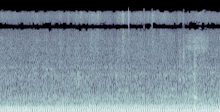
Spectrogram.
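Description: Double-decker bus's diesel engine idling steadily at a low, even pitch, heard from the lower deck, with a few faint knocks and rustles.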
